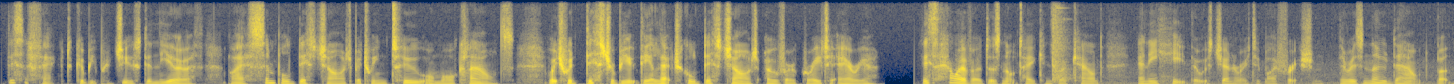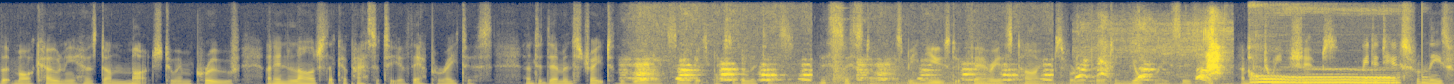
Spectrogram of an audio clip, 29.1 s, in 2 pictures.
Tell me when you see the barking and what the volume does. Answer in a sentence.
The barking can be heard from 20.8 to 28.9 s, getting quieter then louder.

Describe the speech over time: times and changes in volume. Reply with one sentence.
You can hear the talking from 0.0 to 29.0 s, getting quieter.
